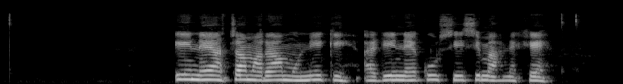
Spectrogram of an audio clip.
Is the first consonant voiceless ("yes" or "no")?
no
